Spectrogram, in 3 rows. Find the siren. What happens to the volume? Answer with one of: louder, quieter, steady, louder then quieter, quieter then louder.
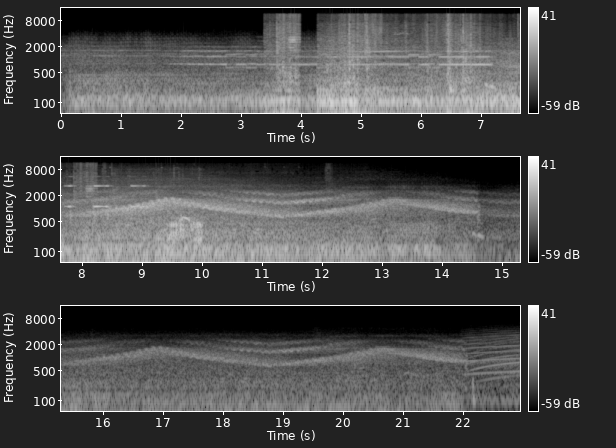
louder then quieter.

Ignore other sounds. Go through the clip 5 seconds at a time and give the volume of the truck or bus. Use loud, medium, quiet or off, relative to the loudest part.
medium, loud, medium, off, off.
